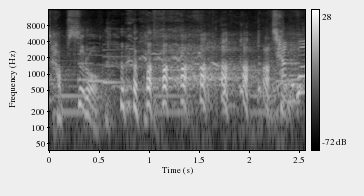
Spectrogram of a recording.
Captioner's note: cracks up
